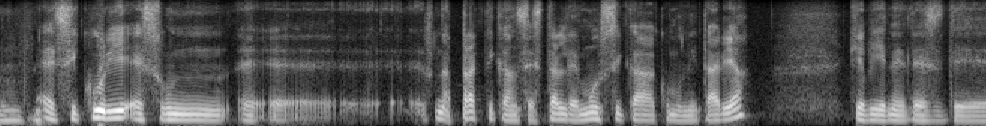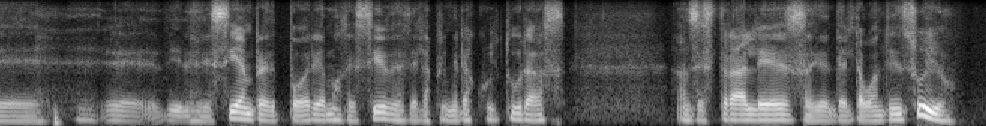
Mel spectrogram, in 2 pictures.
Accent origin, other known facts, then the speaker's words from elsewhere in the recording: Lima, Peru; now in Sacred Valley, Peru; Soy peruano. He nacido en Lima. Y después de una gran vuelta por el mundo, me decidí afincarme en este hermoso Valle Sagrado hace ya 24 años, desde el año 2000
